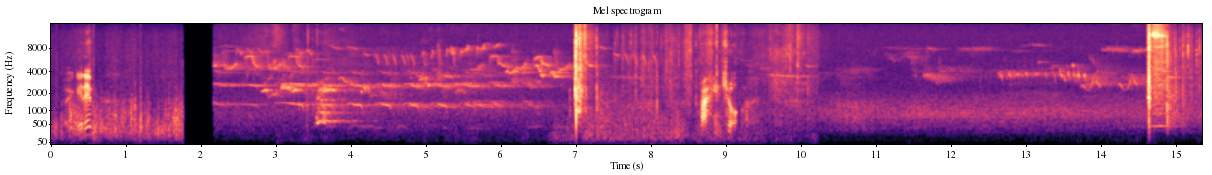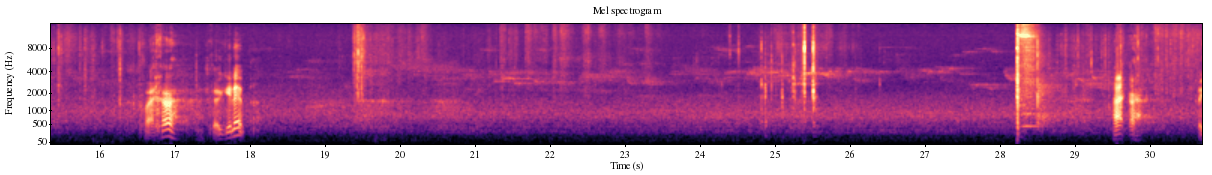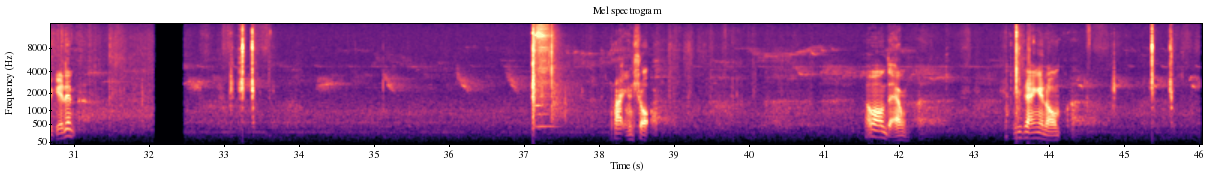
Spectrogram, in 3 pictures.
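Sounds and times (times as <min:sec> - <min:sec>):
small birds singing: 0:02.2 - 0:46.0
air rifle firing: 0:14.6 - 0:15.5, 0:28.2 - 0:29.0, 0:37.2 - 0:37.8.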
